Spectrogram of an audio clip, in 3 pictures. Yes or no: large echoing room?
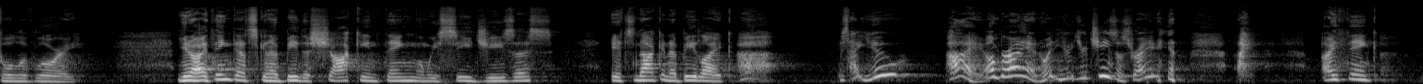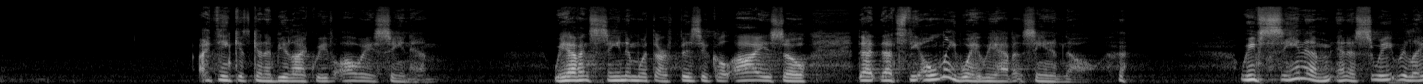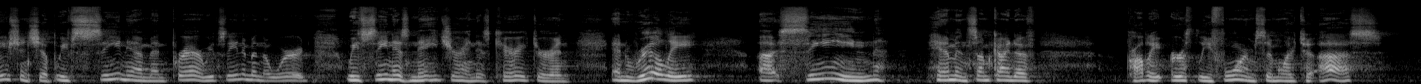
yes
